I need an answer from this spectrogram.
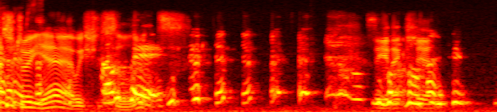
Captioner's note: laughs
